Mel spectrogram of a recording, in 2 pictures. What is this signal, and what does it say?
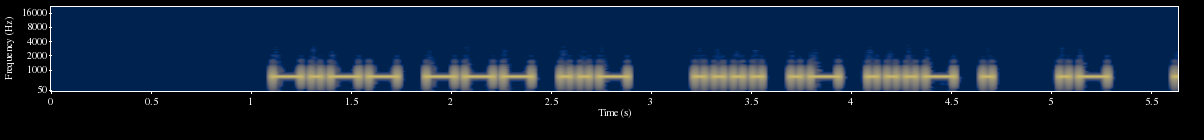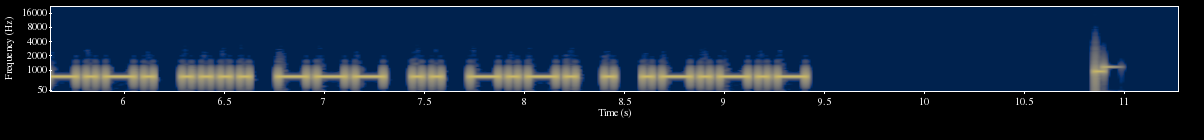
Morse code, heard as a keyed tone, about 25 wpm, 700 Hz. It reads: YOU HAVE A CHOICE.
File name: practice / 25wpm / Sentences with 3-Word Phrases - 25wpm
